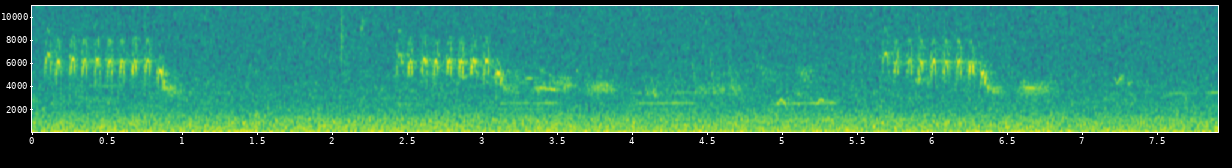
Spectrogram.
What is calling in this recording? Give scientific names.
Poecile gambeli, Pipilo chlorurus, Empidonax oberholseri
